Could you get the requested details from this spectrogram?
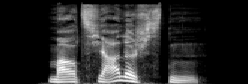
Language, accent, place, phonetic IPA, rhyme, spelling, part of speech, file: German, Germany, Berlin, [maʁˈt͡si̯aːlɪʃstn̩], -aːlɪʃstn̩, martialischsten, adjective, De-martialischsten.ogg
- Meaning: 1. superlative degree of martialisch 2. inflection of martialisch: strong genitive masculine/neuter singular superlative degree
